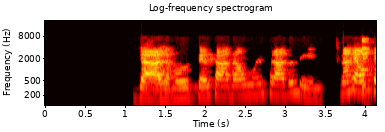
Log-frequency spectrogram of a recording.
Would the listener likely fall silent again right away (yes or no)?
yes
